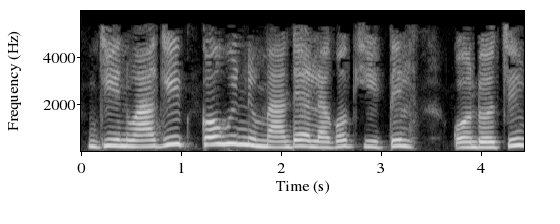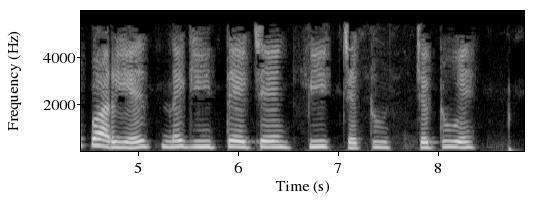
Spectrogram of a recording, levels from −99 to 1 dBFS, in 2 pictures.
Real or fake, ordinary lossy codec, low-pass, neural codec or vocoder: fake; MP3, 32 kbps; 5.4 kHz; codec, 44.1 kHz, 3.4 kbps, Pupu-Codec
